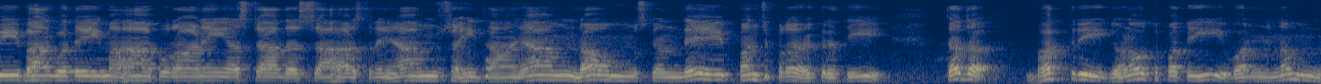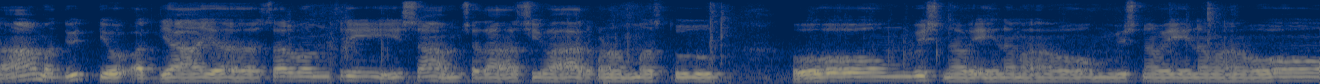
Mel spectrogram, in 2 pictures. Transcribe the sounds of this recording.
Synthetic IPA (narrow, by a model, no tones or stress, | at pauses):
iːbʱaːɡʋɐt̪eːmɐɦaːpuɾaːɳeːɐsʈaːd̪ɐʃaːɦɐsɾeːjaːmsɐ̃ɦit̪aːjaːmnɐʋɐmskɐnd̪ʱeːpɐɲt͡ʃɐpɾɐkɾɪt̪i | t̪ɐd̪ɐ | bʱɐt̪ɾiːɡɐɳoːt̪pɐt̪iʋɐɾɳɳɐmnaːmɐd̪ʋit̪joːʔɐd̪ʱjaːjɐsɐɾʋɐmʃɾiːʃaːmsɐd̪aːʃiʋaːɾpɐɳɐmɐst̪u | ɦoːmʋiʂɳɐʋeːnɐmɐɦɐoːmʋiʂnɐʋeːnɐmɐɦɐoː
